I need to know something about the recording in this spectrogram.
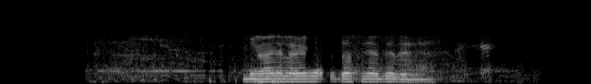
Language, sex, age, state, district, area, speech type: Hindi, male, 30-45, Bihar, Vaishali, urban, conversation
